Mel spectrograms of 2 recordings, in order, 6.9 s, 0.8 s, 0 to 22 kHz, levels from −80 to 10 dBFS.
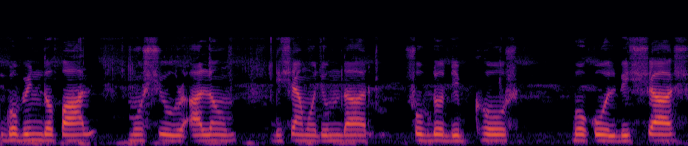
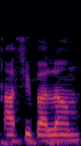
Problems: background sounds at intervals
